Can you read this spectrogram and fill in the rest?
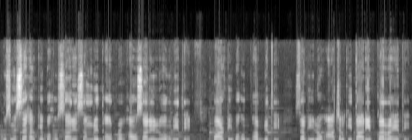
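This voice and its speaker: A man narrating a scripted family story in a dramatic, expressive way. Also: lowish voice, unhurried. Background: soft background music.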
